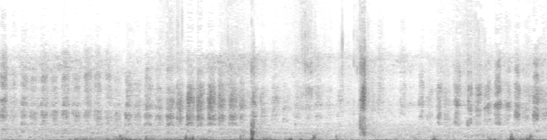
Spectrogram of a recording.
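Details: Shiba Inu breathing hard in fast, uneven pants, about three per second, outdoors by a canal in Amagasaki, Japan, with a steady broadband hiss behind.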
